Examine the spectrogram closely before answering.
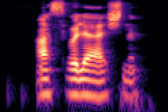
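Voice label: "асвӧляасьны", Komi, male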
